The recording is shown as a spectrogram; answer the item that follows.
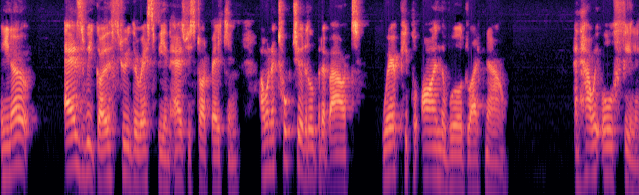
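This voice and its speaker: A man at a fairly quick pace with long, frequent pauses, in a very clean recording with a silent background. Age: 40s. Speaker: baking vlogger and life coach. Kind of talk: casual cooking tutorial with reflections. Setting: home kitchen. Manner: warm, conversational.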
